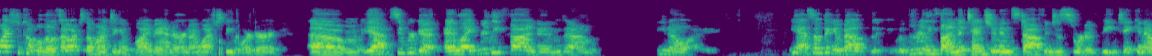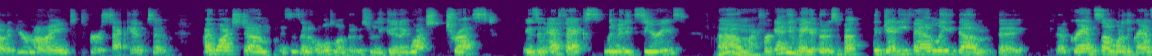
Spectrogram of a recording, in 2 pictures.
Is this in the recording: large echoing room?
no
